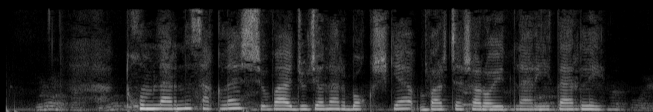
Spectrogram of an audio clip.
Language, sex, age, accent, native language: Uzbek, female, 19-29, Qashqadaryo, Uzbek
